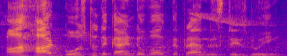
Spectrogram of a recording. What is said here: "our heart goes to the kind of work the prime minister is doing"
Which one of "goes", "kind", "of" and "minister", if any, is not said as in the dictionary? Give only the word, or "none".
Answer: none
